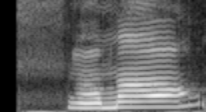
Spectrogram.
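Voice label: "mao1", Mandarin Chinese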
